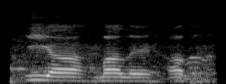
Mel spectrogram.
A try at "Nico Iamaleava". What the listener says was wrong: I think you might have an extra vowel, though.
